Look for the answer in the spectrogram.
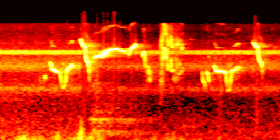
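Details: Oriental magpie-robin, a young bird just starting to sing in full voice, gives clear, varied whistled phrases with rising and falling slurs, over a steady high-pitched insect-like whine and faint low rumbling.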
